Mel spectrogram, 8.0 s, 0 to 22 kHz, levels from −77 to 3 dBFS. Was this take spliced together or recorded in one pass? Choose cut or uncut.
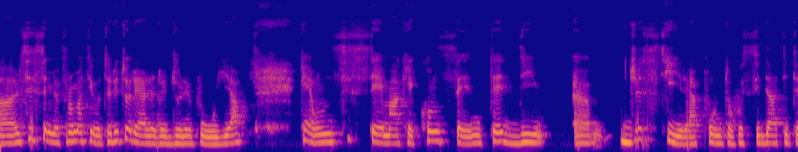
cut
